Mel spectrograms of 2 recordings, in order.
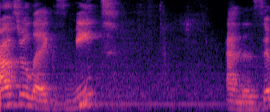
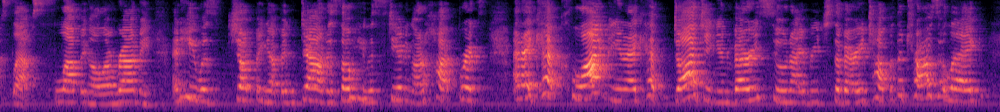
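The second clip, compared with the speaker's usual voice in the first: usual speaking voice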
